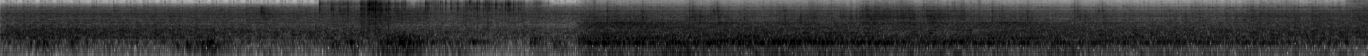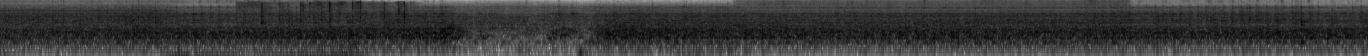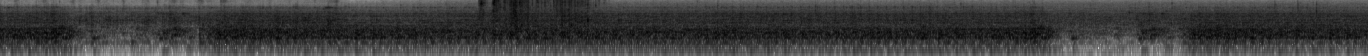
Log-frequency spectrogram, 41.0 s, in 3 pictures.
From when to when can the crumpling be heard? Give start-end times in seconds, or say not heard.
3.1-5.5, 16.0-17.9, 32.1-33.4.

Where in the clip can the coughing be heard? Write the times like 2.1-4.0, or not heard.
not heard.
